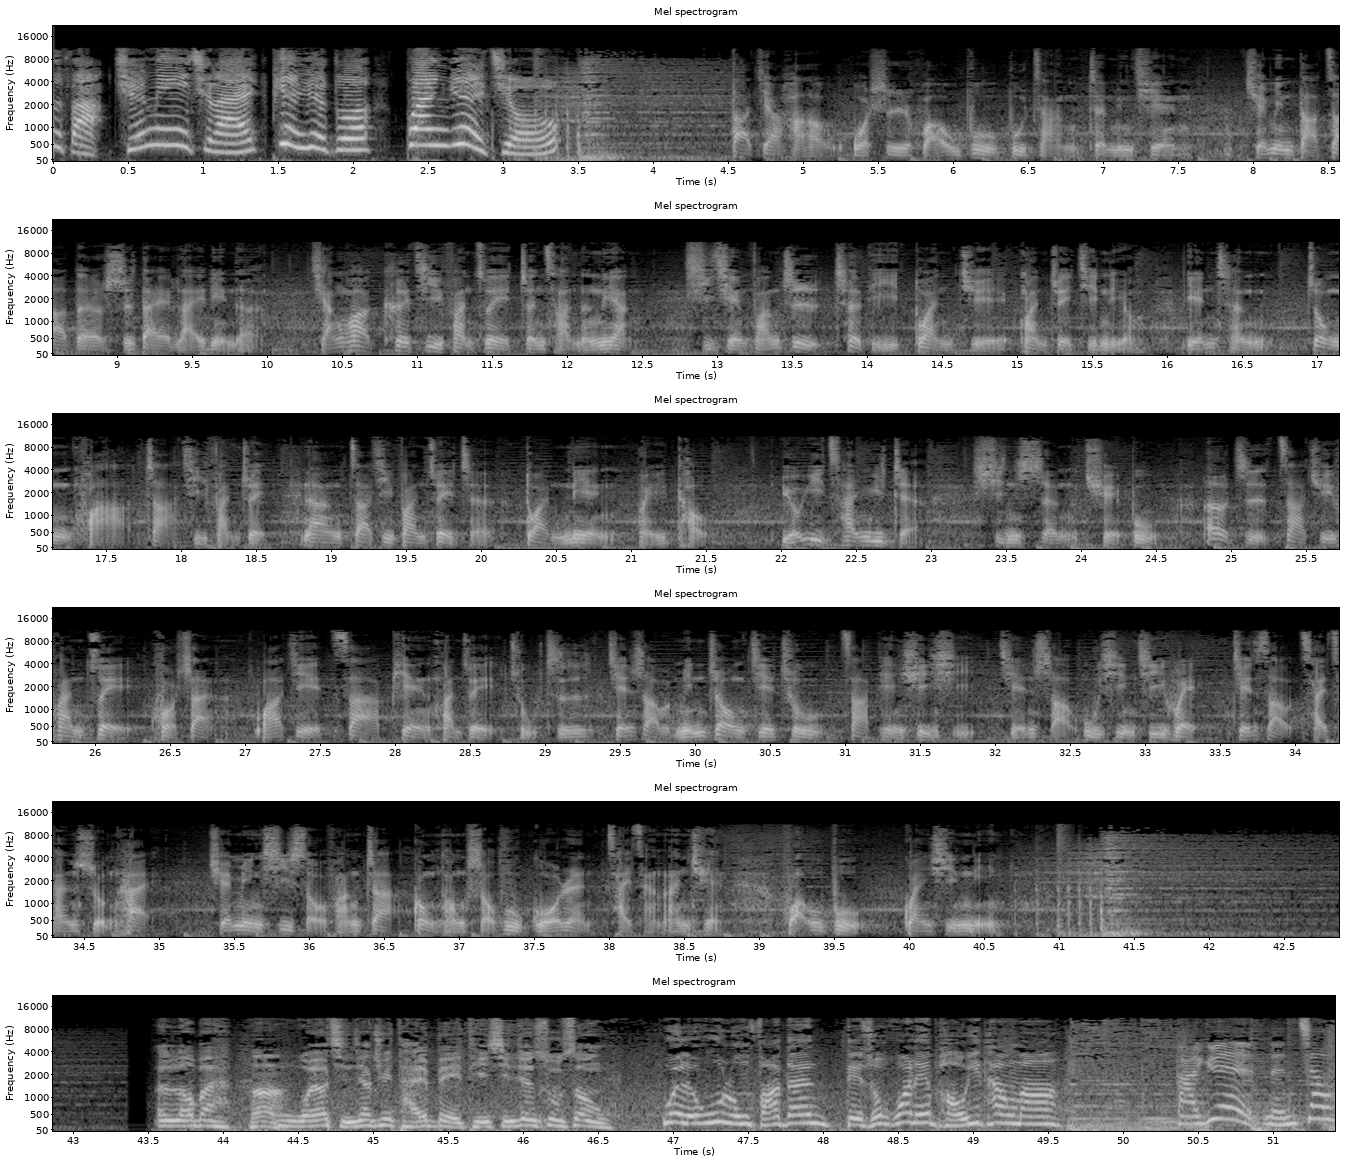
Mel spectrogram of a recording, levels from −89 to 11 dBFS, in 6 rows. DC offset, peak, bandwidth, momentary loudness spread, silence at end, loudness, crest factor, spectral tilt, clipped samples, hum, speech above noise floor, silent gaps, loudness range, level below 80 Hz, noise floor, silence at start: under 0.1%; -2 dBFS; 11.5 kHz; 13 LU; 0 s; -19 LUFS; 18 dB; -4 dB/octave; under 0.1%; none; 30 dB; none; 10 LU; -40 dBFS; -48 dBFS; 0 s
